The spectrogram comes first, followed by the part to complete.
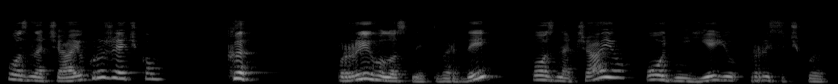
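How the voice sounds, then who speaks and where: A woman teacher giving a recorded lesson for young children. She spells out sounds one at a time and asks questions, then answers them herself. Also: medium pitch.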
